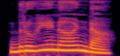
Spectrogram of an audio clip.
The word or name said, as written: ದ್ರುಹಿಣಾಂಡ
